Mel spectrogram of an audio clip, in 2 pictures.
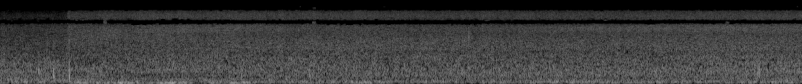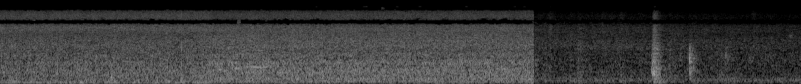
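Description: Steady rush of a mountain stream and waterfall, which cuts off suddenly about thirteen seconds in. It gives way to the much quieter inside of a cave, where a few sharp clicks are heard.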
